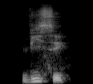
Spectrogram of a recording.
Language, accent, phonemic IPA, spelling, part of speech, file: French, France, /vi.se/, visser, verb, LL-Q150 (fra)-visser.wav
- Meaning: 1. to screw in; to screw on 2. to serve 3. to sell drugs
